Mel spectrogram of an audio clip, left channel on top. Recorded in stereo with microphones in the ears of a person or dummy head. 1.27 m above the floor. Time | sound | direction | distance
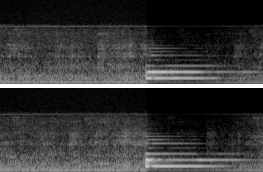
1.4 | a piano | 70° right (ahead or behind) | 0.5 m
